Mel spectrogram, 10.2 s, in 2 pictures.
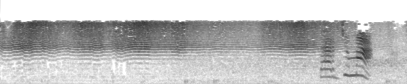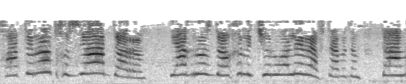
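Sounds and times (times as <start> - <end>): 
housefly buzzing: 0.0 - 4.7
speech: 4.2 - 10.1.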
